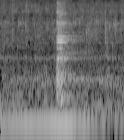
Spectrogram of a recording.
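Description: Onions frying until golden in a pan for a beef pulao, a brief louder sizzle and stir rising over a steady low frying hiss.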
